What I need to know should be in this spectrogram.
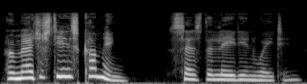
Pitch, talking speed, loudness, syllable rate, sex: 245 Hz, 175 wpm, -14 LUFS, 5.5 syllables/s, female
